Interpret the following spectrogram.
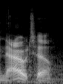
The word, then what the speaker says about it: Naruto: Well, in the anime they say Naruto.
